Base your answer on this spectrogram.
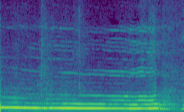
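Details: An Old English Sheepdog, one of two dogs being taught to howl by their owners, gives a long, steady howl that slowly sinks in pitch, then wavers at the end.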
